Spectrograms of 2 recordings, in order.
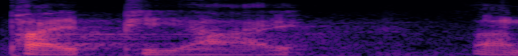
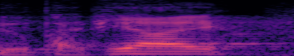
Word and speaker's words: PyPI: I want to do a quick background on Pipi and it's rolling python ecosystem so first of all pipei is pronounced uh well one of the Emojis didn't render but Pi Pi not Pi Pi it's the primary packaging next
